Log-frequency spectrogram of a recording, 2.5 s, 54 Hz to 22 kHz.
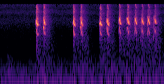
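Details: Song of the common linnet, recorded in 2013 as tutoring material for young birds: three pairs of sharp high chirps, then a rapid rattle of seven notes.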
